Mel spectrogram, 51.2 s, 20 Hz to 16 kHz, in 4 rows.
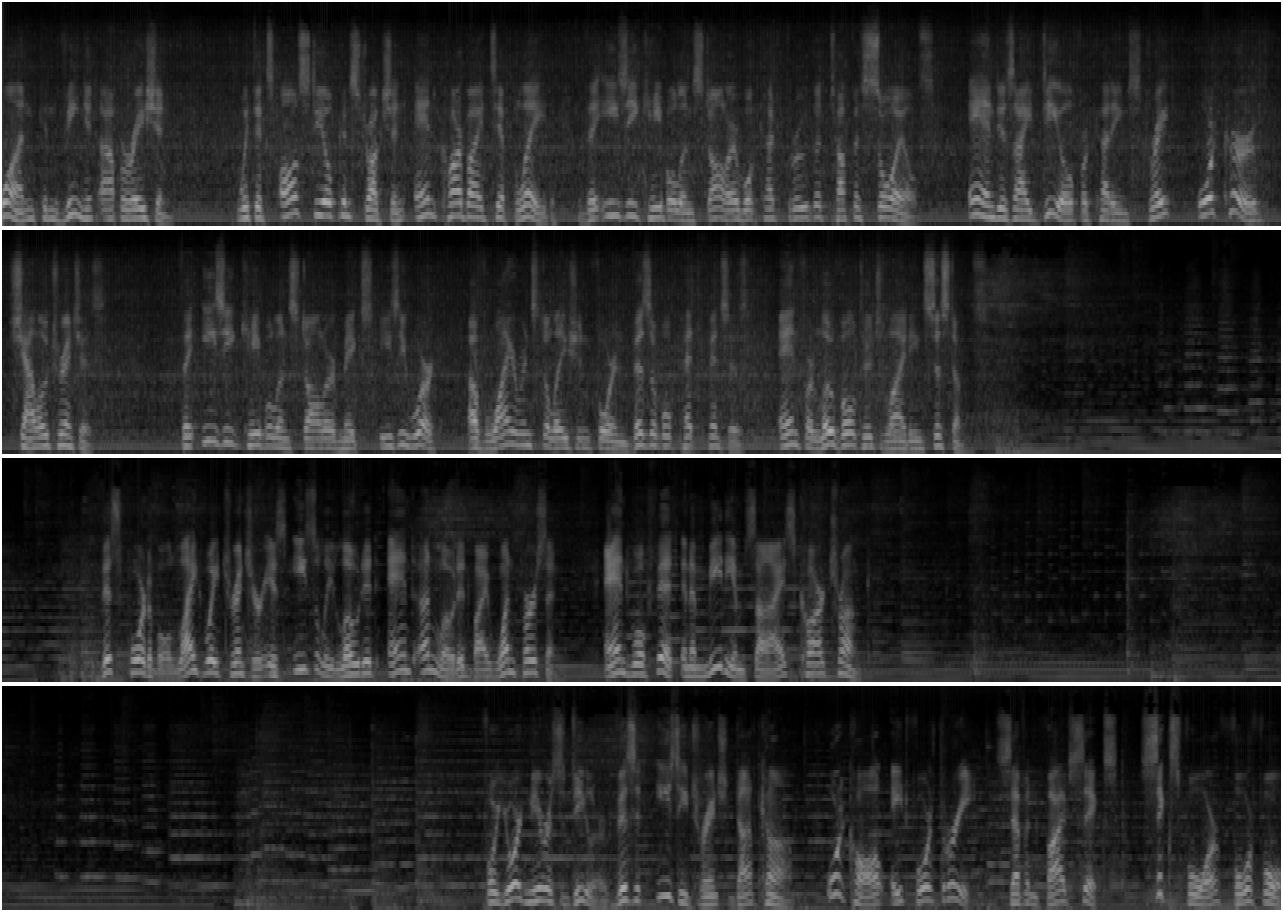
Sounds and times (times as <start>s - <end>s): Power tool: 0.0s - 23.8s.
